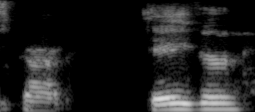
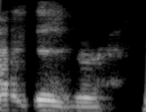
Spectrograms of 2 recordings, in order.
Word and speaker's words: Scott Yager: Today I have a special guest, Scott Yager. I'm saying that right? – Yager, yep. – Yes, yeah, Scott Yager.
